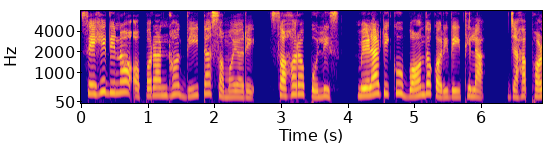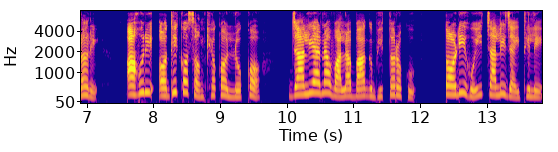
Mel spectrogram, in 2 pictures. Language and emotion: Odia, neutral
